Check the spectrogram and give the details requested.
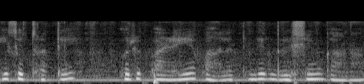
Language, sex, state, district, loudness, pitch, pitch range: Malayalam, female, Kerala, Kollam, -18 LUFS, 220 Hz, 205-245 Hz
